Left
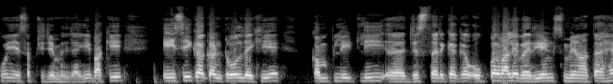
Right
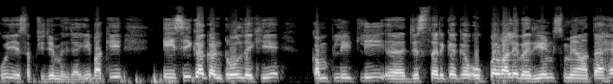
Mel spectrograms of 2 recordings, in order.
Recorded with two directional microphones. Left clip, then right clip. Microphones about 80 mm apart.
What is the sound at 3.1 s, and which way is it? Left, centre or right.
Speech, right.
